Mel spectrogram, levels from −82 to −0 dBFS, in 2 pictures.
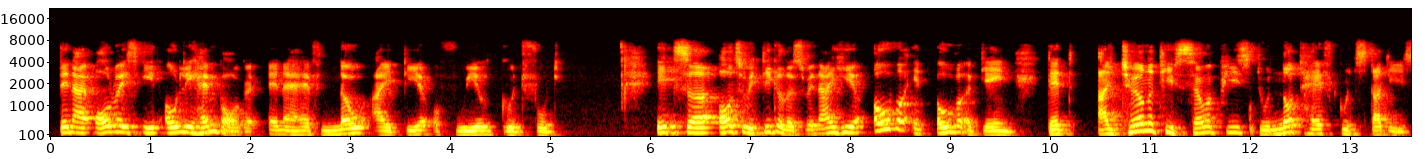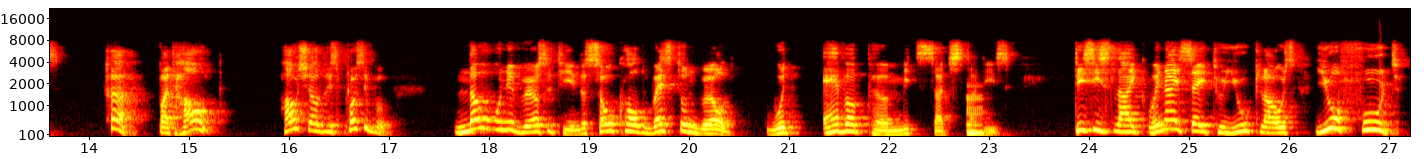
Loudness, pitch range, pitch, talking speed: -16 LUFS, 125-195 Hz, 160 Hz, 140 wpm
